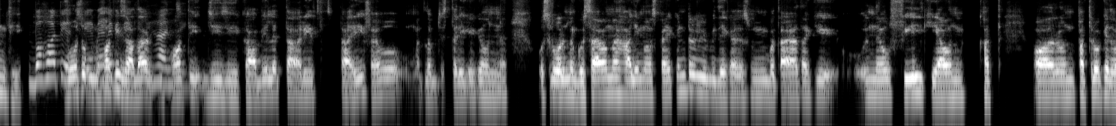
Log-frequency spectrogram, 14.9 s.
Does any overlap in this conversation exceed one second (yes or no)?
yes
